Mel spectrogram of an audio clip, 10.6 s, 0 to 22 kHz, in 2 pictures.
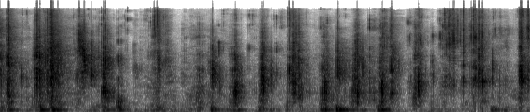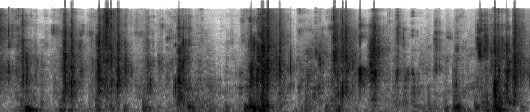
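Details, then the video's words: Duck spine jerky being chewed by Kotetsu, a male American Bully born in 2016; loud, rhythmic crunches and moist smacks about twice a second, with deeper thumps now and then. "Dog eating Duck spine jerky"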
